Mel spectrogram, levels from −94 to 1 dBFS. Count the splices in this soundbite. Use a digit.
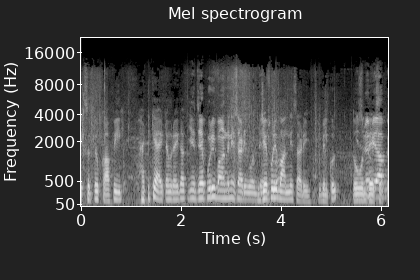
1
